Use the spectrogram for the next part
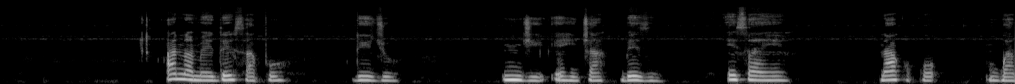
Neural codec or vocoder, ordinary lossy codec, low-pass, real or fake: none; Opus, 32 kbps; 14.4 kHz; real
